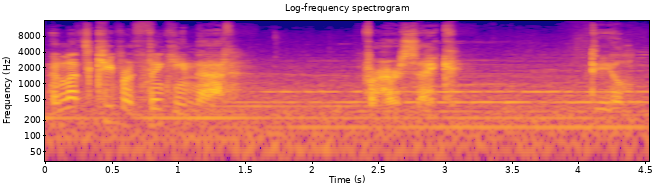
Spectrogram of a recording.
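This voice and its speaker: A man's voice: medium pitch, animated, slow, in a whisper, over music. An American man playing a seasoned, shrewd police detective in a video game, plainspoken and guarded. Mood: defensive, pleading. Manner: plainspoken, folksy, probing. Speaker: video game supporting character. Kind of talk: video game voice acting, phone conversation.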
